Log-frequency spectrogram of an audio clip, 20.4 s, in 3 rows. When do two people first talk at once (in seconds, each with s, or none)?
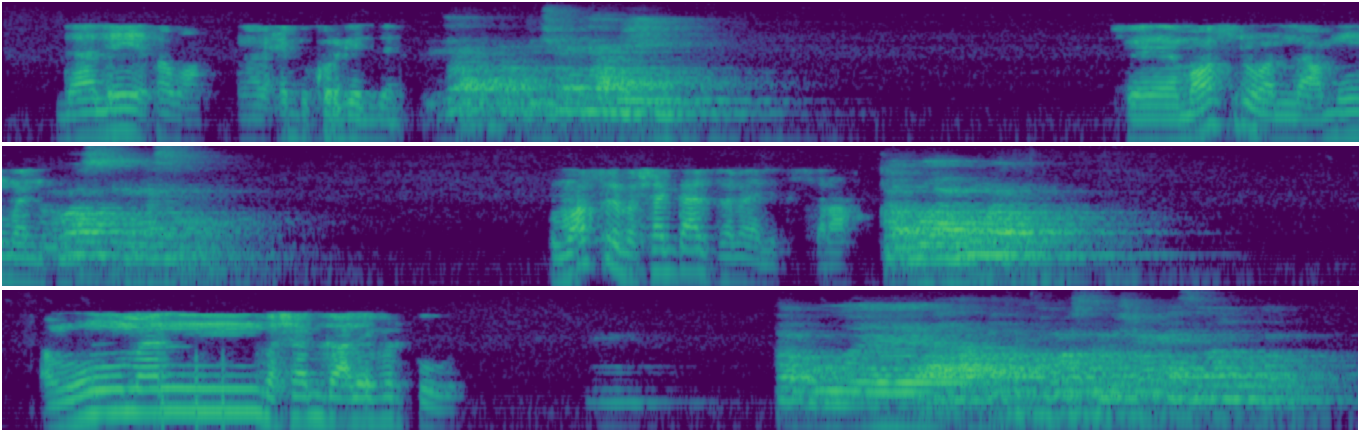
none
